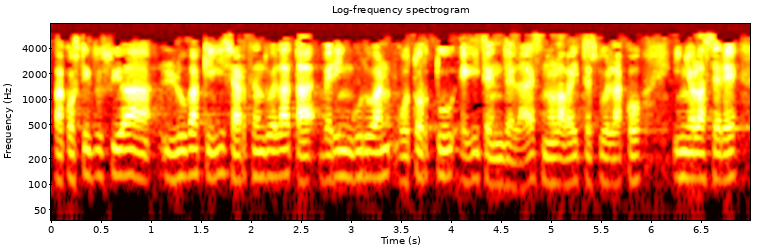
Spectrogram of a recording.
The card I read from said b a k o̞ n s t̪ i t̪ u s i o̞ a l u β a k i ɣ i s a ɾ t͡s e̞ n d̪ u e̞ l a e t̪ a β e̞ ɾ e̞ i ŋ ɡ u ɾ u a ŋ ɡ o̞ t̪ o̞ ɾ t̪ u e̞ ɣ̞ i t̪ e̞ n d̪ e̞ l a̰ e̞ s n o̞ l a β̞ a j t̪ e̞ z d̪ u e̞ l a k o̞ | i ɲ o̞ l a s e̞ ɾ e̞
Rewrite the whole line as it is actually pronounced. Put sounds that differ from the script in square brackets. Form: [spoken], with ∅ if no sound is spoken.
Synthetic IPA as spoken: b a k o̞ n s t̪ i t̪ u s i o̞ a l u β a k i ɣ i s a ɾ t͡s e̞ n d̪ u e̞ l a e t̪ a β e̞ ɾ e̞ i ŋ ɡ u ɾ u a ŋ ɡ o̞ t̪ o̞ ɾ t̪ u e̞ ɣ̞ i t̪ e̞ n d̪ e̞ l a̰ e̞ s n o̞ l a β̞ a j t̪ e̞ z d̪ u e̞ l a k o̞ | i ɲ o̞ l a s e̞ ɾ e̞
